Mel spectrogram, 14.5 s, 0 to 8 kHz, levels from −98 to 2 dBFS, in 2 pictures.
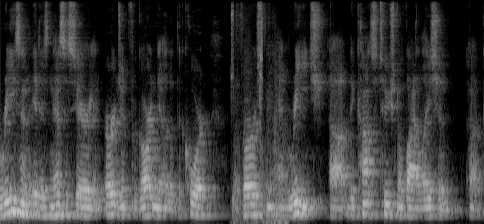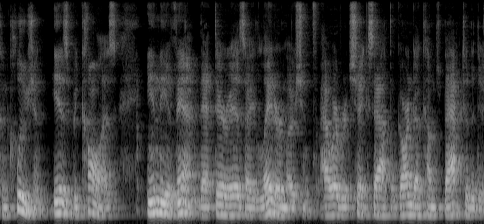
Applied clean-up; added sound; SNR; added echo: neural separator model SepFormer DNS4.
